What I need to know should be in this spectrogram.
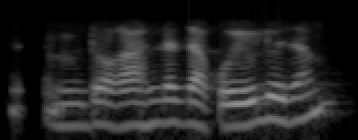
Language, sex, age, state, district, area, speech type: Assamese, female, 60+, Assam, Dhemaji, rural, conversation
